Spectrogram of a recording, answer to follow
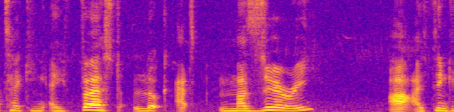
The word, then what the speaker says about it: Mazury: Today we are taking a first look at Mazury. I think it's pronounced. It's Mazury.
